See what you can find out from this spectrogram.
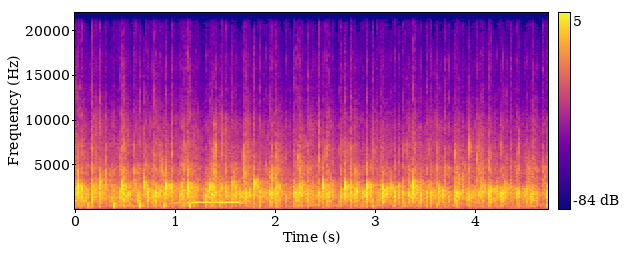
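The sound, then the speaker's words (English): Audience applause welcomes a guest moderator at an Apple Store event: a dense, steady wash of many hands clapping at once, sustained at an even, loud level for the whole span without a break. “Ladies and gentlemen, put your hands together for our guest moderator this evening”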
